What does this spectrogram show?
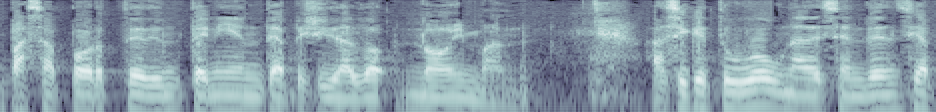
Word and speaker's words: Neuman: Tenemos invitado de lujo, Andrés Neumann, como lo pronuncian en su familia, que nos presenta Hablar Solos.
